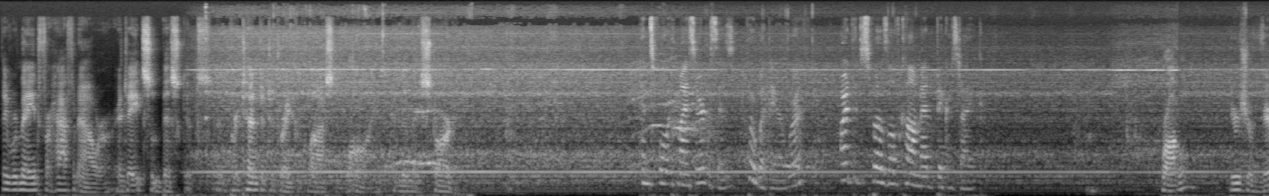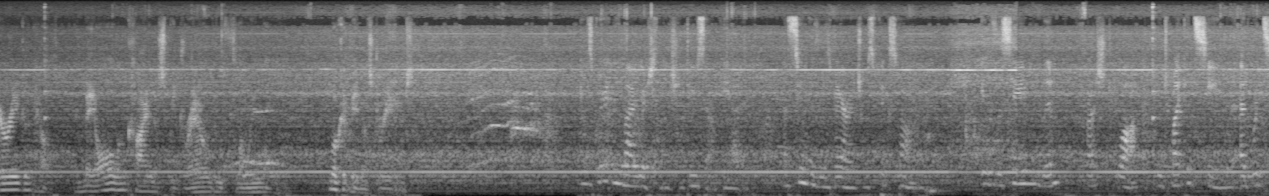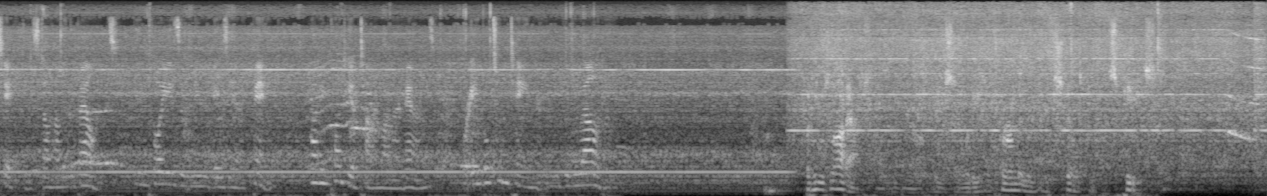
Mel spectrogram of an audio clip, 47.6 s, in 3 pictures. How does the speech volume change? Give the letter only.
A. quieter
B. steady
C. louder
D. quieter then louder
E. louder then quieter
B.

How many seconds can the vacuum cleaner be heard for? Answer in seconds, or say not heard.
45 s.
